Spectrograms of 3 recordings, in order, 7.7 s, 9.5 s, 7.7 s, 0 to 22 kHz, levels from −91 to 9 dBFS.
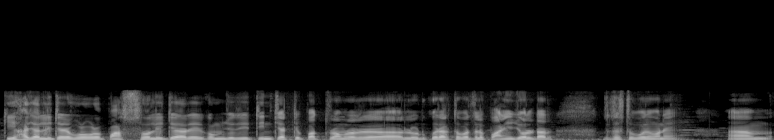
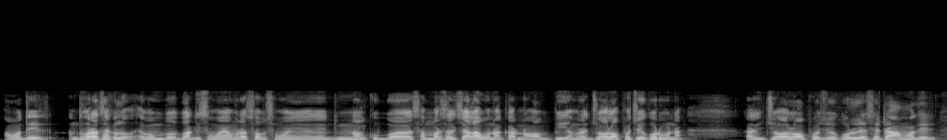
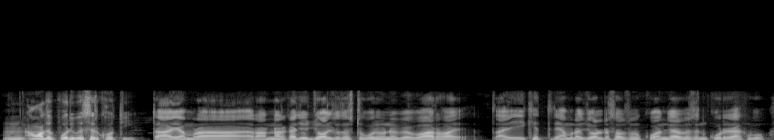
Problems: none marked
